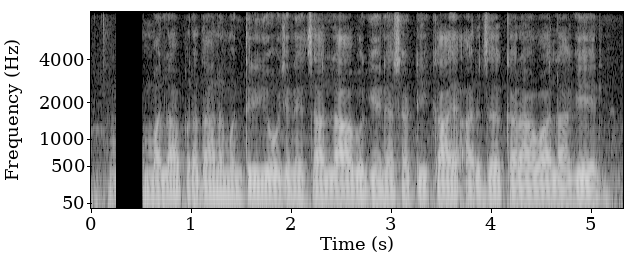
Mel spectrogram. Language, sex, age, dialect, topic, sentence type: Marathi, male, 25-30, Standard Marathi, banking, question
